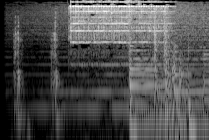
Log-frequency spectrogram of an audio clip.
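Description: Intro jingle sound effects: two short clock ticks, then a ringing alarm-clock bell. Just over a second in, upbeat music with a steady drum beat kicks in.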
